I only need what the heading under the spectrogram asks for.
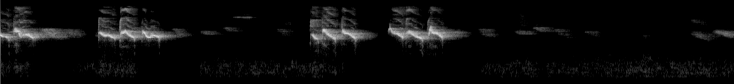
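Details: Male sooty-headed bulbul recorded 10 July 2021 gives four loud bursts of bright, descending chirps, each followed by quiet scattered notes.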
